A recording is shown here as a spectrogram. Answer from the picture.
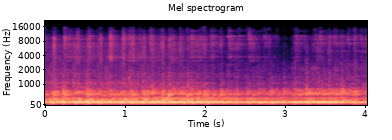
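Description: Live kagura ensemble music: a steady low held tone with faint quick percussive clicks above it, and no big drum strokes in this stretch.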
